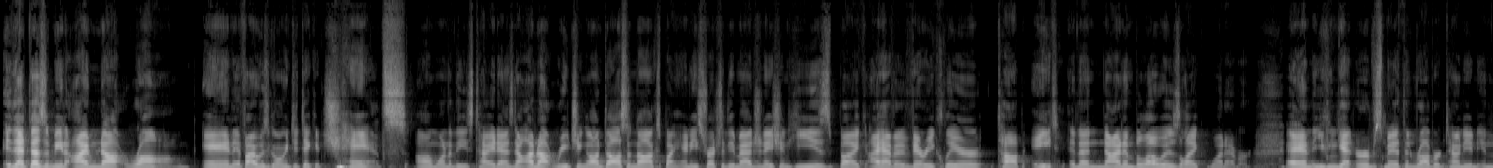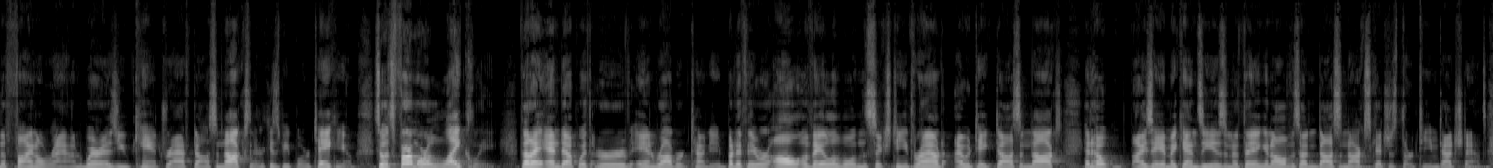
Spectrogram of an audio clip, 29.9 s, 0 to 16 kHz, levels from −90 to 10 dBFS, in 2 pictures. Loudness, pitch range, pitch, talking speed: -28 LUFS, 110-135 Hz, 120 Hz, 245 wpm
